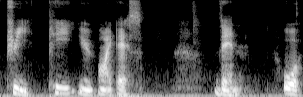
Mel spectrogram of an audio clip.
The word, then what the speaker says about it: puis: It also doesn't help that many textbooks write pronunciation explanations with English sounds, so they'll write P-W-E-E for puis. And in fact, it's not a W sound at all, certainly not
